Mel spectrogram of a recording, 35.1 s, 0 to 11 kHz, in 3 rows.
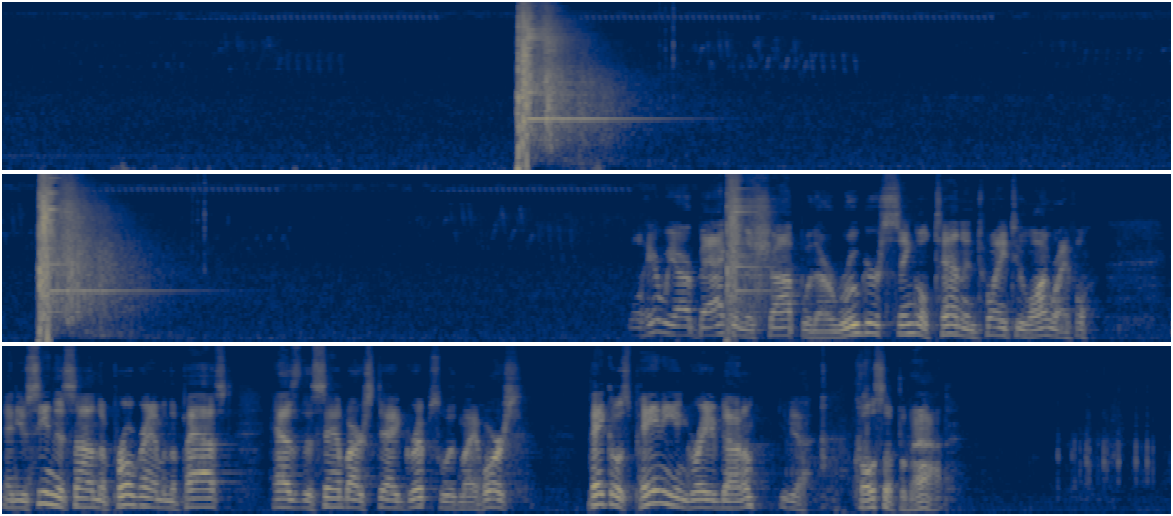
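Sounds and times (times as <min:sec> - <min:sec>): revolver gunshots: 0:05.2 - 0:06.7, 0:12.0 - 0:13.6, 0:18.9 - 0:19.5
bullet clanging on steel target: 0:05.2 - 0:07.1, 0:12.1 - 0:13.8, 0:18.9 - 0:19.7.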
